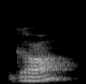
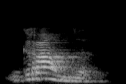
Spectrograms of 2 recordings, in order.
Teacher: yo voy a decir grand para el masculino, pero grande, de, hasta la D, para el femenino.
